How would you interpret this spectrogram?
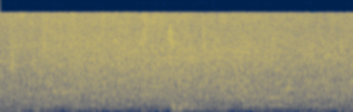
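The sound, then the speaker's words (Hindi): A large audience claps loudly and steadily for several seconds as a bouquet is presented to BapDada, a dense, continuous wash of hand claps with no pauses or voices standing out. “सभी भाई बहने जोर से ताली बजाएंगे।”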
